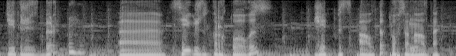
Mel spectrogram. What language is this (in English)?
Kazakh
